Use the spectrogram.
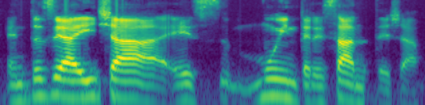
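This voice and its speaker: A man's voice: mid-range voice, a little slow, a bit bright. A man hosting a casual podcast, speaking thoughtfully with frequent hesitant fillers. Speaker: podcast host.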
